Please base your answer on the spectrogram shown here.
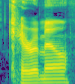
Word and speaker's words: caramel: regional debate Across America the Western half of the country pronounces this word with two syllables completely ignoring the second a meanwhile Southerners East Coasters embraced the second vout and spread this candy out to three sybl is it pronounced caramel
